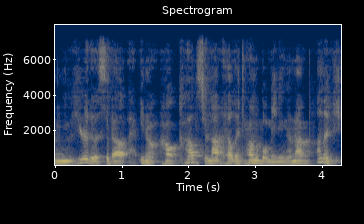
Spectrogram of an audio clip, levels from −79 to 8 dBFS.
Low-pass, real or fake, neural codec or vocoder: 7.2 kHz; fake; codec, 44.1 kHz, 2.6 kbps, DAC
